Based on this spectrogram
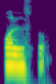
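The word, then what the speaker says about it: also: वैसे ही अगर यहाँ पे पढ़ें तो इसको हमने लिखा क्या है? ए, लेकिन इसकी प्रोनाउंसिएशन होती है ऑल्सो। अगर ऑल्सो पढ़ते हैं डैट मीन्स इस ए को हम क्या पढ़ रहे हैं?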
